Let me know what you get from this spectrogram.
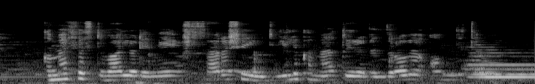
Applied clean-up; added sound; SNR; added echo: classical method log-MMSE.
